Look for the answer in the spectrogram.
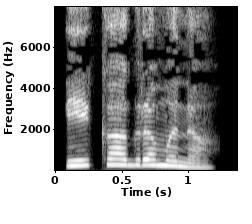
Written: ಏಕಾಗ್ರಮನ

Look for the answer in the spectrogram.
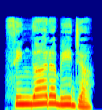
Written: ಸಿಂಗಾರಬೀಜ

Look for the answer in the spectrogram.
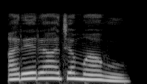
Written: ಅರೆರಾಜಮಾವು

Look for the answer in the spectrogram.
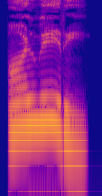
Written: ಅಳವರಿ

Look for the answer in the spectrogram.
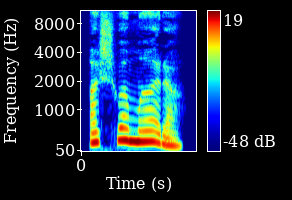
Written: ಅಶ್ವಮಾರ

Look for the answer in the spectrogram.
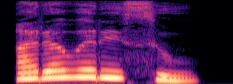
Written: ಅರವರಿಸು

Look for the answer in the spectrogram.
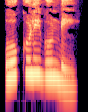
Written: ಓಕುಳಿಗುಂಡಿ

